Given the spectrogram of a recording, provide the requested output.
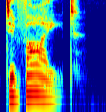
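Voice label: "divide", British English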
